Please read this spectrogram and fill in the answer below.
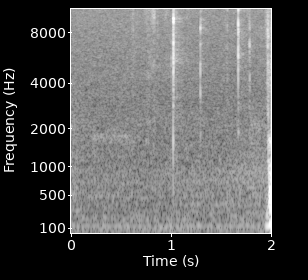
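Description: Hair-cutting shears snipping a section of wet hair: a handful of short, faint clicks in the second half, the first the loudest.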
